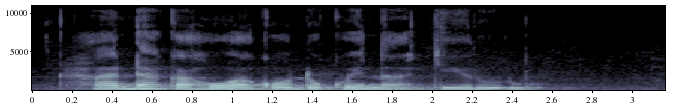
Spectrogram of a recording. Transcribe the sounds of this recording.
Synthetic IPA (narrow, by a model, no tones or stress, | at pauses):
hadakaɦowakɔdokwɛnakeɾuɾu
